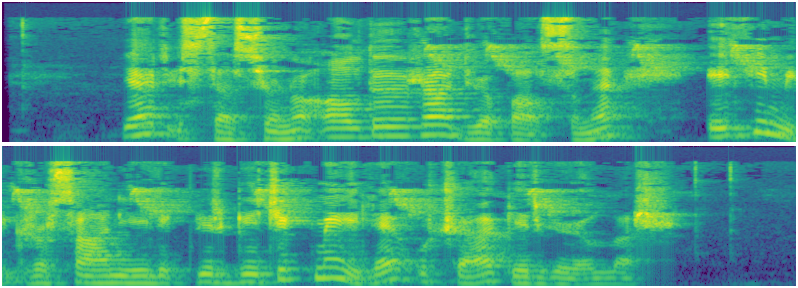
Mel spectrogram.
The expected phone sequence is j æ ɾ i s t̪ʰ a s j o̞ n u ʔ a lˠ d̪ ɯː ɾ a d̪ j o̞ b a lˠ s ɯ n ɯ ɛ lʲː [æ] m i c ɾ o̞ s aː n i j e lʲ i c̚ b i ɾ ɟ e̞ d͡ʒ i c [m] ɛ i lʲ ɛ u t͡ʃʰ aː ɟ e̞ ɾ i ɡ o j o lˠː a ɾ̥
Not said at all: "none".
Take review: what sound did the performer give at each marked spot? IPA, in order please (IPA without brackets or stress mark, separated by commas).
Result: i, m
